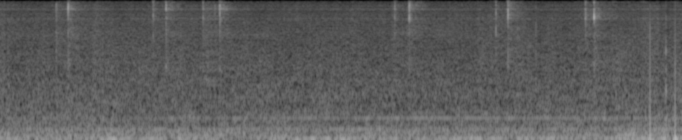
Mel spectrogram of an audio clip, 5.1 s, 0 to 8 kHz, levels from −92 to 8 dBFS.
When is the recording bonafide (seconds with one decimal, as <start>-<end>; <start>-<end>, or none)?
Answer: none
